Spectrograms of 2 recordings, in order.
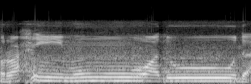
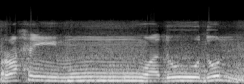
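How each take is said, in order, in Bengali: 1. শেষ শব্দটি '-un' ছাড়া শেষ হয়। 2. শেষ শব্দটি '-un' দিয়ে শেষ হয়। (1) "হয়ে যাবে অক্ফের ক্ষেত্রে" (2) "আর যদি না থামেন তাহলে"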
